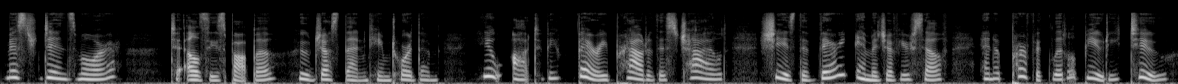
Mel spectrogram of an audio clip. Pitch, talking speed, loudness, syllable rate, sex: 245 Hz, 160 wpm, -20 LUFS, 4.8 syllables/s, female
